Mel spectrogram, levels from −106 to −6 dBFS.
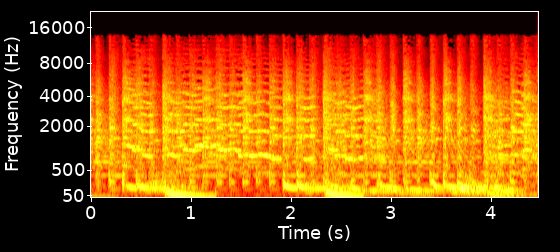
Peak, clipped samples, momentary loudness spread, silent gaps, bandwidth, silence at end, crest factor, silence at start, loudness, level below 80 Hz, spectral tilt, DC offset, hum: -8 dBFS; under 0.1%; 2 LU; none; 14 kHz; 0 s; 16 dB; 0 s; -23 LUFS; -38 dBFS; -3.5 dB/octave; under 0.1%; none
